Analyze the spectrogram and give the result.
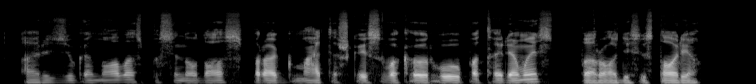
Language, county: Lithuanian, Vilnius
